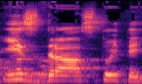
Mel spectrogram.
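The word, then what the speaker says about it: Здравствуйте: 2 ভের কোনো ভের উচ্চারণই হয় নাই, ঠিক আছে?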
